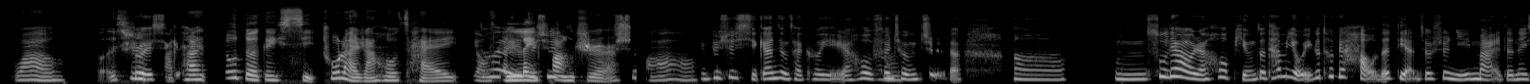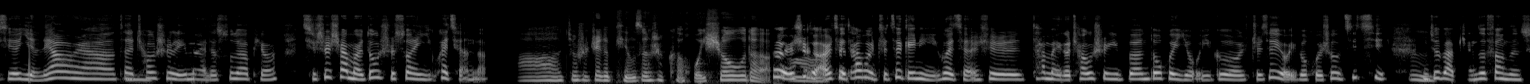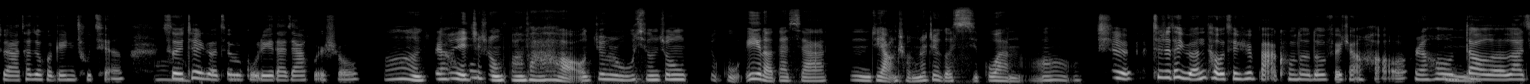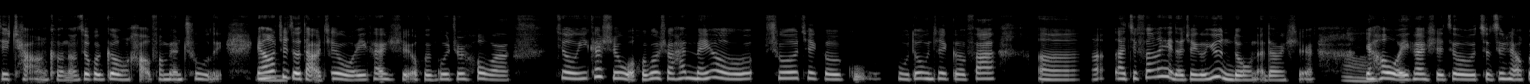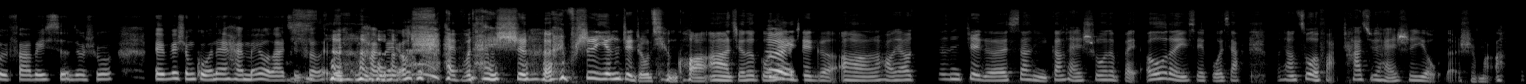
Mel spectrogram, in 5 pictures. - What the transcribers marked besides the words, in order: other background noise; teeth sucking; laugh; laughing while speaking: "有？"; laughing while speaking: "合"; "适应" said as "世英"; laugh; laughing while speaking: "吗？"
- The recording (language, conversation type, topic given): Chinese, podcast, 你在日常生活中实行垃圾分类有哪些实际体会？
